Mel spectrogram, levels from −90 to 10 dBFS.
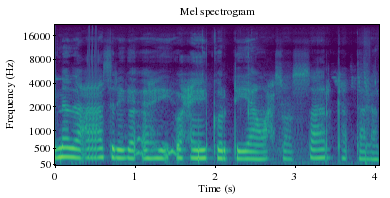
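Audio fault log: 0.43–3.12 s, repeated buffer: new audio reached the output late three times, so the device replayed its last 43 ms block, which fits a 2048-sample buffer. Each replay is a hard-joined stutter: three extra plays at 0.43–0.56 s, one at 1.79–1.84 s, two at 3.03–3.12 s.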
